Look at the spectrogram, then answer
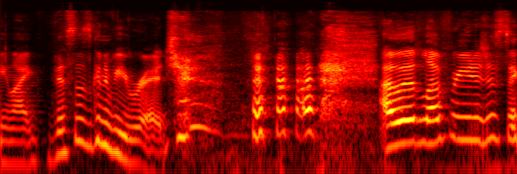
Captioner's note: laughs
